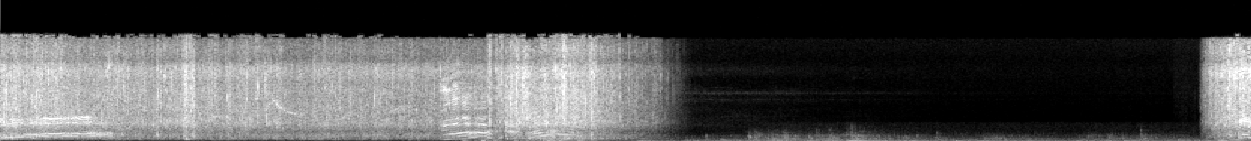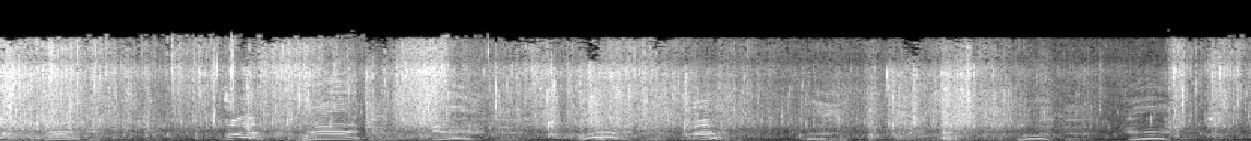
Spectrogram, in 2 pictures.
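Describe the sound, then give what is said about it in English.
A loud splash as a body falls down a jungle gully and plunges into a dark pool of water, then a few seconds of muffled, underwater-sounding rumble before it resurfaces into sloshing water with vocal sounds layered over it. “Trying not to think about what else might be in the dark pool of water that had broken his fall, Danny swam for shore.”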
